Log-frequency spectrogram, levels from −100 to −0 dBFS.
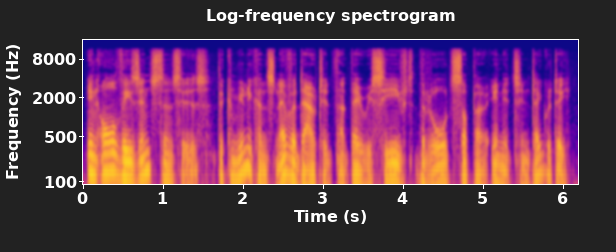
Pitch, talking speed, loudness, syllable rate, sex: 95 Hz, 165 wpm, -19 LUFS, 5.3 syllables/s, male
